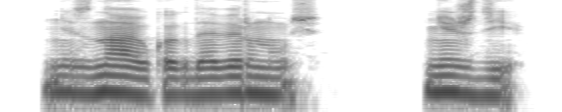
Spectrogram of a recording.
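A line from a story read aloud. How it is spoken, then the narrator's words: Muttering from the door. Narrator (Russian): буркнул от дверей Квардинг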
